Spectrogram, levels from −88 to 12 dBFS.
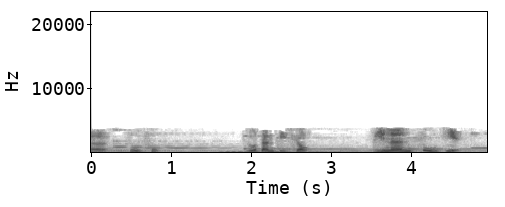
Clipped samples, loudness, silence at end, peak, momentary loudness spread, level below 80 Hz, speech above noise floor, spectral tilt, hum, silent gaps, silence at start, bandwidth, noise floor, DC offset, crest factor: under 0.1%; -23 LUFS; 0 s; -4 dBFS; 25 LU; -50 dBFS; 22 dB; -9.5 dB/octave; none; none; 0 s; 4 kHz; -44 dBFS; under 0.1%; 20 dB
